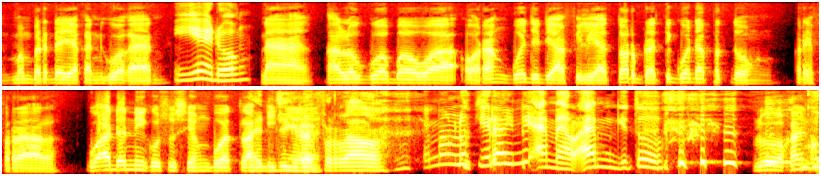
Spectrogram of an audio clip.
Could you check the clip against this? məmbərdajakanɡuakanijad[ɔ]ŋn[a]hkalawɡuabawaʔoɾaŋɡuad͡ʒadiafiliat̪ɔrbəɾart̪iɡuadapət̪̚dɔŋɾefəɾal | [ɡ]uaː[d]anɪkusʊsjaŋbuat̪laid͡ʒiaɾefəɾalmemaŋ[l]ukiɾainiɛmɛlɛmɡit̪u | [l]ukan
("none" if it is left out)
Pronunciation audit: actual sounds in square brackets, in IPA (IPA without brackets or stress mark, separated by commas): ɔ, a, ɡ, d, l, l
